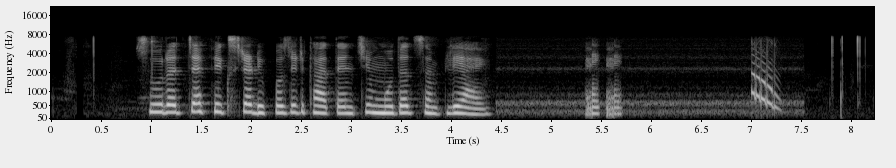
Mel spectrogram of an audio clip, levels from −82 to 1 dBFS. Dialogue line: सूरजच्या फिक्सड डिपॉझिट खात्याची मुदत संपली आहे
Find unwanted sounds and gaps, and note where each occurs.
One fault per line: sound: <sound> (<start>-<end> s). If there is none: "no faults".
sound: laugh (5.3-5.7 s)
sound: chirp (7.0-7.3 s)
